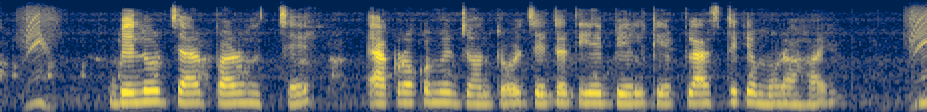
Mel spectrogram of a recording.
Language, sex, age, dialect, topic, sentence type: Bengali, female, 18-24, Northern/Varendri, agriculture, statement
